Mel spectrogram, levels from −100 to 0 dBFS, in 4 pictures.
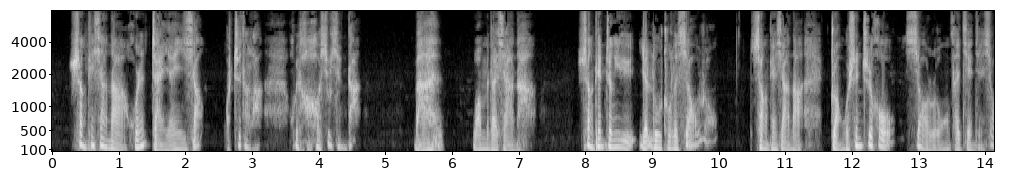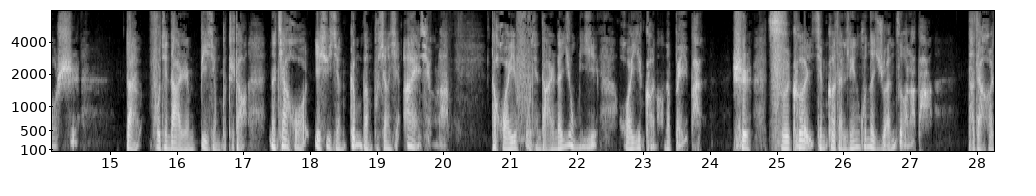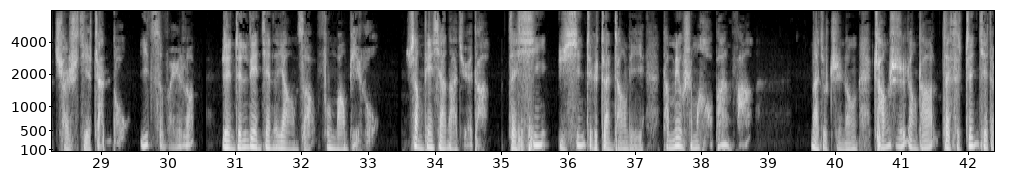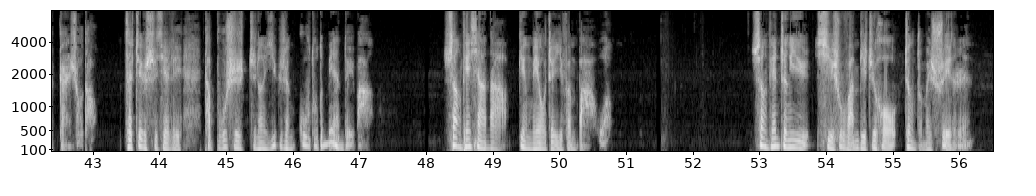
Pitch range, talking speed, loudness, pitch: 125-175 Hz, 230 characters per minute, -19 LUFS, 145 Hz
